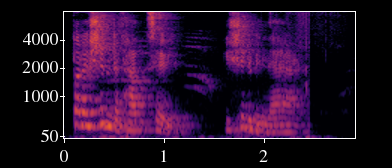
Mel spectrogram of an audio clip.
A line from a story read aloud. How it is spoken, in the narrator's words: replied calmly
